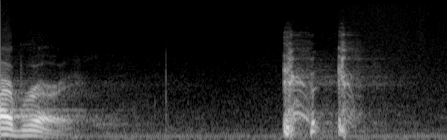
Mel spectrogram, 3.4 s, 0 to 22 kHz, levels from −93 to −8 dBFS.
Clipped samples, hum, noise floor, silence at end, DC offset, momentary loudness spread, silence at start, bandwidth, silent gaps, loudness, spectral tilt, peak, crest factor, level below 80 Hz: under 0.1%; 60 Hz at -65 dBFS; -58 dBFS; 0.65 s; under 0.1%; 19 LU; 0 s; 9.4 kHz; none; -30 LUFS; -7 dB/octave; -10 dBFS; 20 dB; -62 dBFS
